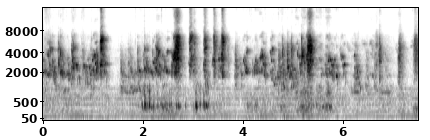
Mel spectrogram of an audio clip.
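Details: Budgerigars sing in a busy flock chatter: dense warbling, squawky bursts and sharp high clicks running almost without pause, with a steady low electrical hum underneath.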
